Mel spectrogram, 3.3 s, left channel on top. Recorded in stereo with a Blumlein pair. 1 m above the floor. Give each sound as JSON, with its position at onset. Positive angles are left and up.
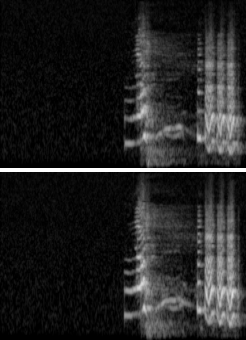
{"t": 1.6, "sound": "laughter", "azimuth_deg": -65, "distance_m": 1.7}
